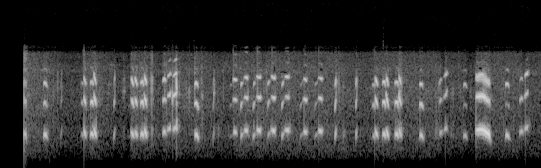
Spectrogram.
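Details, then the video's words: Wild quail lure call: quick bursts of short, nasal, stacked midrange notes, repeated irregularly, with a louder slurred note near the end. "suara puyuh pikat"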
